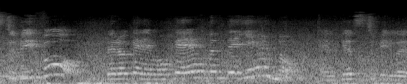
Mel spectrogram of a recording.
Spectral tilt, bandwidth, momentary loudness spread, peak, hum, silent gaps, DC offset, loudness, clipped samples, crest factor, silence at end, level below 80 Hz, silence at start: -5.5 dB/octave; 12 kHz; 5 LU; -4 dBFS; none; none; under 0.1%; -19 LUFS; under 0.1%; 14 dB; 0 s; -28 dBFS; 0 s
